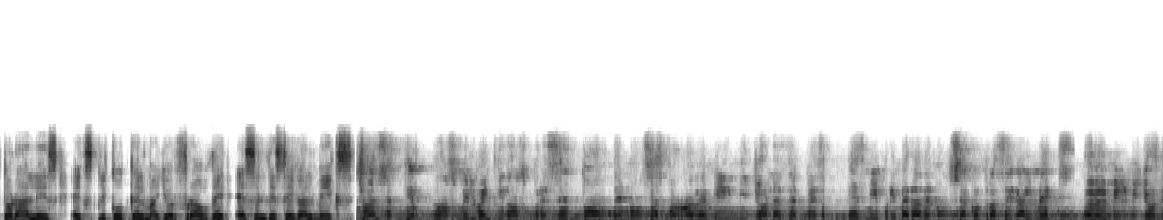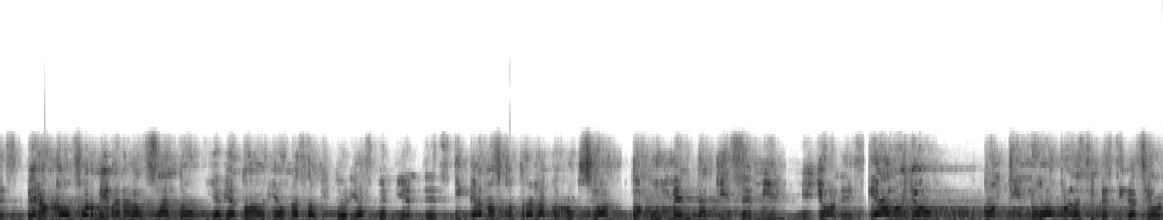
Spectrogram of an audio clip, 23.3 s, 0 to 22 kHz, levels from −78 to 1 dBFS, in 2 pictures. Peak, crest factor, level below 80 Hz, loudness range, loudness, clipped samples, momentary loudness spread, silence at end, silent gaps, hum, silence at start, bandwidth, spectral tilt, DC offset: 0 dBFS; 12 dB; -60 dBFS; 2 LU; -12 LUFS; under 0.1%; 6 LU; 0 s; none; none; 0.05 s; 9.4 kHz; -1.5 dB/octave; under 0.1%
